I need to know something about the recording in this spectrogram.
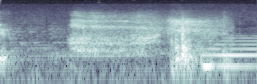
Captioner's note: seething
